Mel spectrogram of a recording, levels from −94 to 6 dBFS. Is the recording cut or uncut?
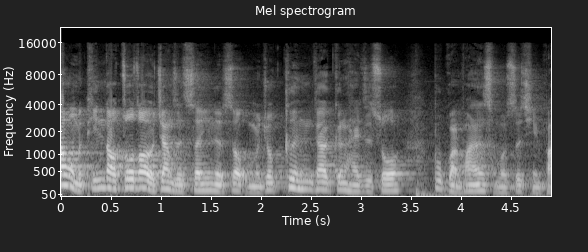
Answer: uncut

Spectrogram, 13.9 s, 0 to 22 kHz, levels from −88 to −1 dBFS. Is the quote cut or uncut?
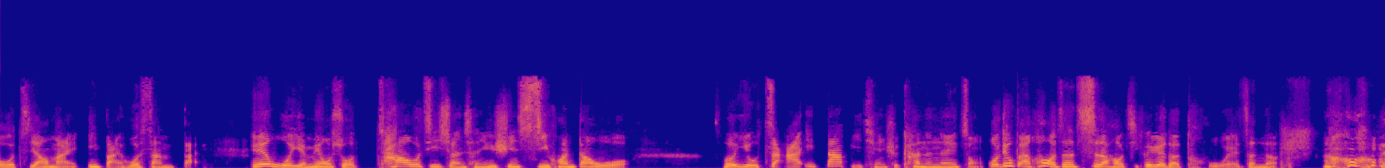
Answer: cut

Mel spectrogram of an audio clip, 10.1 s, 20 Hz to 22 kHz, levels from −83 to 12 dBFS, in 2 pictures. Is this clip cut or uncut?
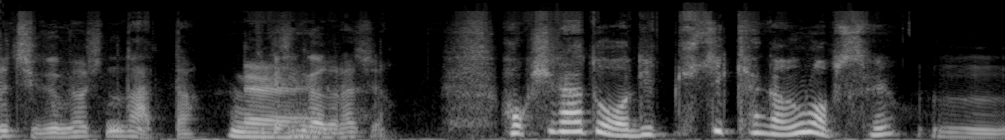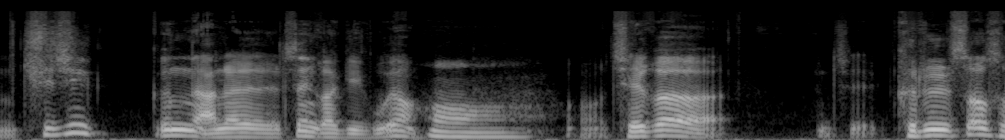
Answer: cut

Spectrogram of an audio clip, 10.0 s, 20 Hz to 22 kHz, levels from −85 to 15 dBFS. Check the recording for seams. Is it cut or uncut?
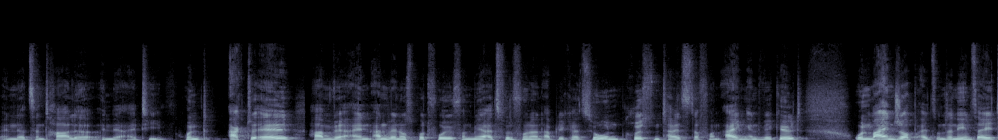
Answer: cut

